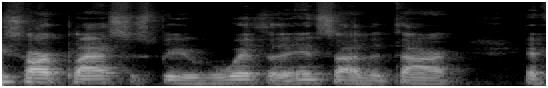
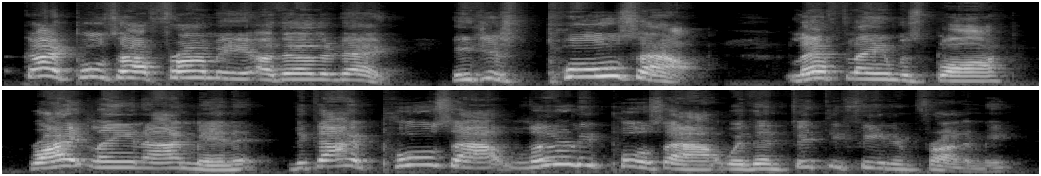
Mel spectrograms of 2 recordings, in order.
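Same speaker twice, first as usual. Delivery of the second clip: agitated retelling; 8 semitones higher, 6 dB louder than usual. Retold or imitated. Retelling a near crash.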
